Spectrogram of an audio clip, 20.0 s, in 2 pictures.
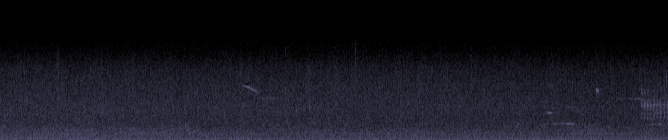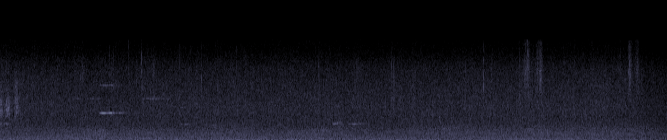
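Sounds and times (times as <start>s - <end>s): steady outdoor hiss: 0.0s - 20.0s
faint high-pitched bird chirps: 8.2s - 8.7s, 9.5s - 10.3s, 11.5s - 11.9s.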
